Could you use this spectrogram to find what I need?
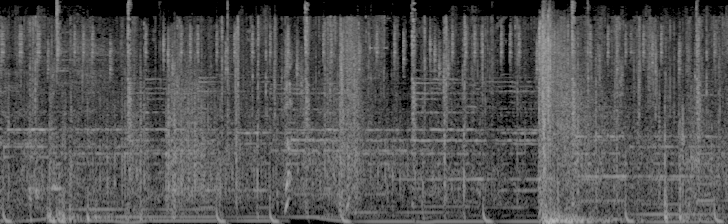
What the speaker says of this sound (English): God, I hear footsteps all around me.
